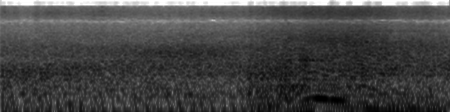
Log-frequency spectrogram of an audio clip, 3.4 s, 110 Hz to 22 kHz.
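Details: Yamaha R15 motorcycle after a major service with valves readjusted, ECU reset and codes cleared, idling then revving cleanly and freely up before settling back, with no stumble; it previously would not rev.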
